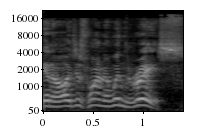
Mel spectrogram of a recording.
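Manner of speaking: usual speaking voice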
